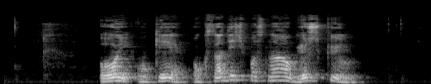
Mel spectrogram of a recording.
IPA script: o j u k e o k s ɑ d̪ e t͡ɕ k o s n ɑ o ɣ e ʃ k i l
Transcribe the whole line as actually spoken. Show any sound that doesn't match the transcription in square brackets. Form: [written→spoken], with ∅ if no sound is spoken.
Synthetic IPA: o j u k e o k s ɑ d̪ e t͡ɕ [k→p] o s n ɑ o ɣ e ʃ k [i→y] l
